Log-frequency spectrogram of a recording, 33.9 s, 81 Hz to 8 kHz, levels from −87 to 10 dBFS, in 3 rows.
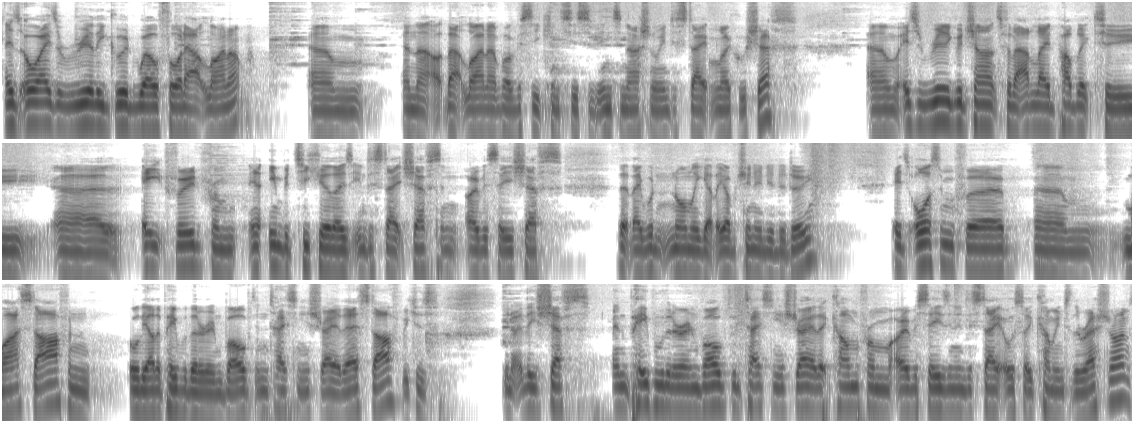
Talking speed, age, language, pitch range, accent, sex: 170 wpm, 20-39, English, 110-135 Hz, Australian, male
